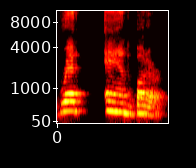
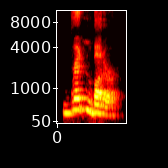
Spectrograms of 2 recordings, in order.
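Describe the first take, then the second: First: The word 'and' is said fully and separately. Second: The word 'and' is reduced and run together. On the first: "You don't have to say" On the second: "when we're speaking quickly is simply mm"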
